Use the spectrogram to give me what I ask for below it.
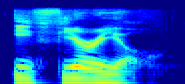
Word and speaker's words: ethereal: The texture of the fish was so light and delicate, it was almost ethereal. Ethereal. Ethereal. The stress is on the second syllable.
